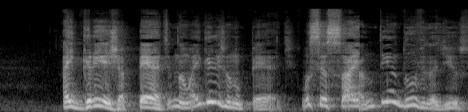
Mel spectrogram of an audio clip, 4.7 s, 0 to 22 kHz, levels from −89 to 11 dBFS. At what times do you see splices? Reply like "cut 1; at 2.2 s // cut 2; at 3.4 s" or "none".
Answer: cut 1; at 3.6 s

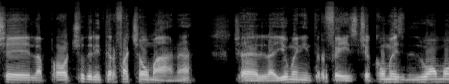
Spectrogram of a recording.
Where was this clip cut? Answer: none

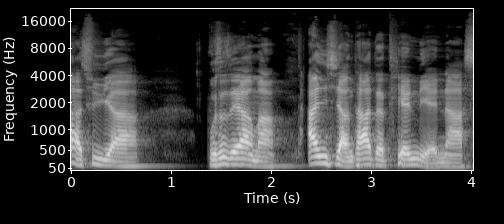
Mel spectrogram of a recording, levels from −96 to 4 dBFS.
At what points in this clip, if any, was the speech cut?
none

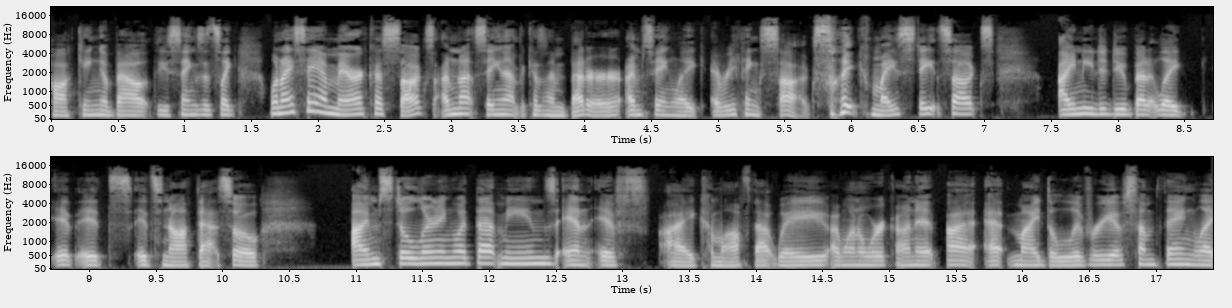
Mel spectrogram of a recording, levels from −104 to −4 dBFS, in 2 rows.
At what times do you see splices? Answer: cut 1; at 15.4 s

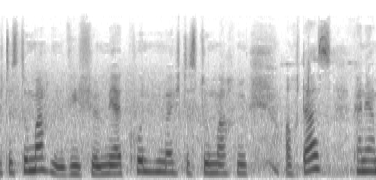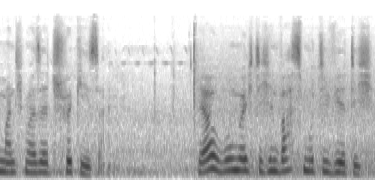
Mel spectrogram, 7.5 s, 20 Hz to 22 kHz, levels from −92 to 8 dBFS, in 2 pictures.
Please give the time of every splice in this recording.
cut 1; at 2.8 s // cut 2; at 5.7 s

